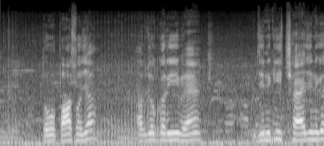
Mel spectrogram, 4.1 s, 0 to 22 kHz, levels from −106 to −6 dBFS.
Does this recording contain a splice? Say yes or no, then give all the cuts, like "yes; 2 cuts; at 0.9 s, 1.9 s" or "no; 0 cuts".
no; 0 cuts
